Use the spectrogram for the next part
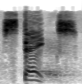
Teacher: There's a ever so slight puff of air after sta that hits your hand.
